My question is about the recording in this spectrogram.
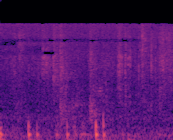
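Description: Soft, irregular knocks and taps from things being handled on a conference table, about eight in two seconds.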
